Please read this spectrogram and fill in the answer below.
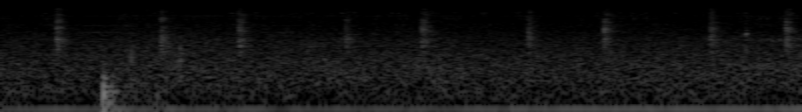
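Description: Faint regular mechanical ticking, roughly three ticks a second, over a steady low hum, from the small motorised stand turning a paper figure.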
